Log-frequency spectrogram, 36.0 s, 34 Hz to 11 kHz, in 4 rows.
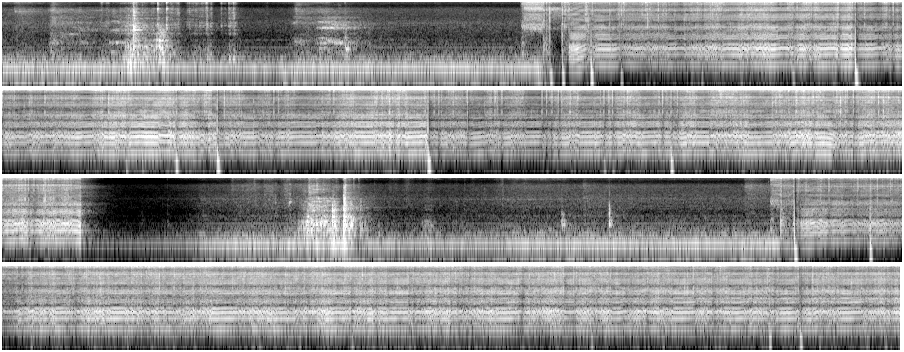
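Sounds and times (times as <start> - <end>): welding arc crackling and buzzing: 5.2 - 19.0, 25.6 - 35.9.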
